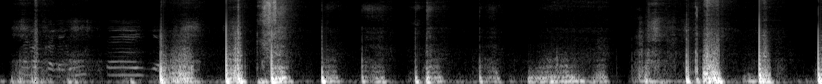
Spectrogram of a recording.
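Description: An irregular run of short, loud thumps and breathy puffs close to the microphone, mixed with a few brief non-word vocal sounds.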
